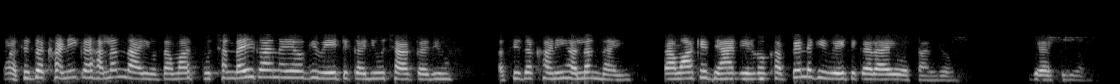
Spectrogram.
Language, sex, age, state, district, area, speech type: Sindhi, female, 45-60, Uttar Pradesh, Lucknow, rural, conversation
